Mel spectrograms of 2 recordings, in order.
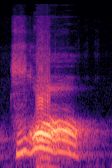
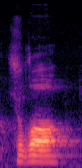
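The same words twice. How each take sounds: First: It is said in an angry tone. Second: It is said in a neutral tone. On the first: The speaker is furious at the listener. "분노라는 마음이 느껴져요" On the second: The speaker is just passing on information. "정보를 전달하려는 의도가 느껴져요"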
